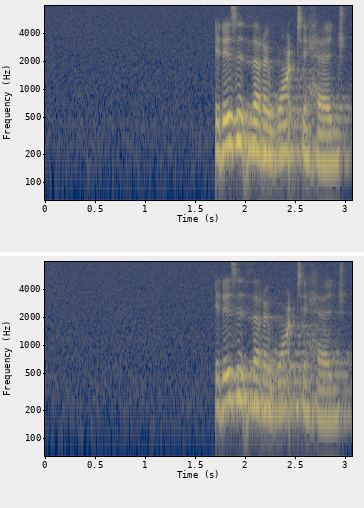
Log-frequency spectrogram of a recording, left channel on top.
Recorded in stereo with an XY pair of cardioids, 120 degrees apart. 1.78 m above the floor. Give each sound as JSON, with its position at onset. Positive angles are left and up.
{"t": 1.7, "sound": "a woman speaking", "azimuth_deg": 40, "distance_m": 1.8}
